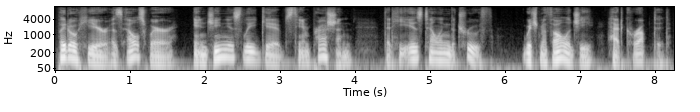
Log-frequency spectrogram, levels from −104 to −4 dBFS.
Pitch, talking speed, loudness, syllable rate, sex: 90 Hz, 130 wpm, -20 LUFS, 5.0 syllables/s, male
